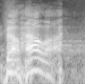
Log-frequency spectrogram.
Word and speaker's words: Valhalla: And you got to say it like that, Valhalla,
